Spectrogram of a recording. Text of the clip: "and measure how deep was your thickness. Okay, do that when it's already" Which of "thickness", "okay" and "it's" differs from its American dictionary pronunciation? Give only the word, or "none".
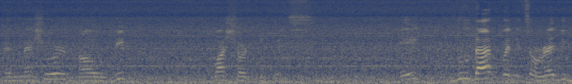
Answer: thickness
